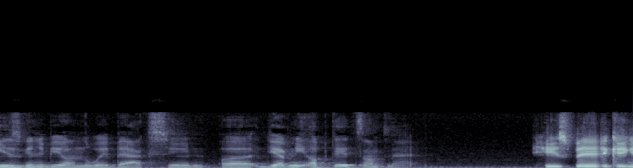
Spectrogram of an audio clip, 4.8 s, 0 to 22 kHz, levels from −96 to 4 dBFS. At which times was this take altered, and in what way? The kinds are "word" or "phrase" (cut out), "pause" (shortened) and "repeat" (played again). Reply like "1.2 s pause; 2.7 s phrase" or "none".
2.9 s word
